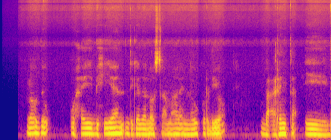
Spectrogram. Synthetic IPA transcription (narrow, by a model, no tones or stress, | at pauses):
lɔðɪ | wɑħɑjbɪħɪjaːnd̪ɪɣɐðɐlɔːɪst̪ʰɪ̰ʕmaːlɔɪnlɐɣʊkʰɔrɖɪjɔ̰ | bɑʕɾʔɪnt̪ʰɐ̰id̪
